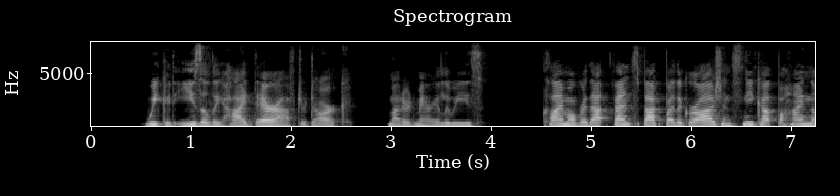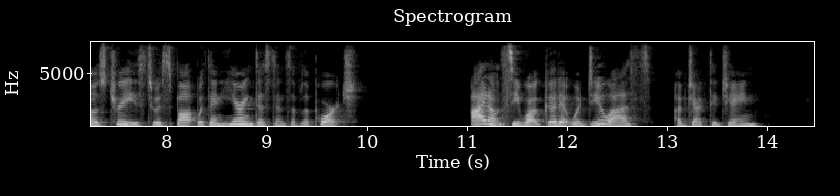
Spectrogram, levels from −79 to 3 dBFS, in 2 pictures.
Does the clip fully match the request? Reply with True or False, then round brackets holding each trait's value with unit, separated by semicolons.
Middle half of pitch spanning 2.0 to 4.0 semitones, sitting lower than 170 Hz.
False (3.7 semitones; 230 Hz)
